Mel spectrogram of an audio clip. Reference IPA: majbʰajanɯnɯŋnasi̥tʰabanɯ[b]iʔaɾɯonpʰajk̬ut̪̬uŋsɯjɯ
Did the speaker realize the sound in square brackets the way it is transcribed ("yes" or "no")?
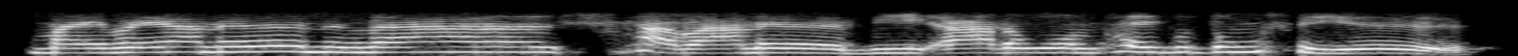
yes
